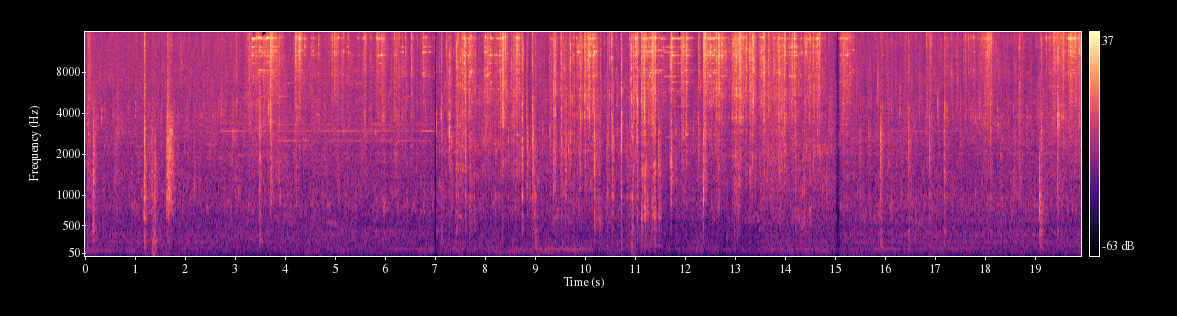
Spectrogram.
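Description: A bunch of keys jingling, with a key scraping and clicking in a front-door deadbolt: a string of small, irregular metallic clicks and jangles.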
